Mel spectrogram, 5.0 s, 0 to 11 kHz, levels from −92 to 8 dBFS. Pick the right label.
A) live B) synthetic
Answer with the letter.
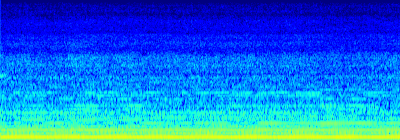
A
